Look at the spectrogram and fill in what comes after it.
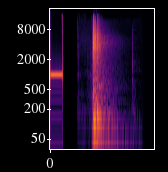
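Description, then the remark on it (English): A short electronic beep, then after a pause a single loud door slam as someone walks out: a heavy thud with a quick rattling decay and a faint click as it settles. No voices. “Okay, so now he's gone and walked out the door, hey?”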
